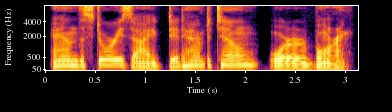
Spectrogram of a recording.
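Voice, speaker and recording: A man's voice: a little high, very animated, a little slow, darkish tone, no room sound, clean studio sound. An actor playing a wry, self-deprecating dead young artist who narrates his afterlife in a casual storytelling way for a visual novel. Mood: dry, bored. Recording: music playing behind the voice.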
